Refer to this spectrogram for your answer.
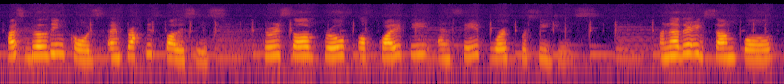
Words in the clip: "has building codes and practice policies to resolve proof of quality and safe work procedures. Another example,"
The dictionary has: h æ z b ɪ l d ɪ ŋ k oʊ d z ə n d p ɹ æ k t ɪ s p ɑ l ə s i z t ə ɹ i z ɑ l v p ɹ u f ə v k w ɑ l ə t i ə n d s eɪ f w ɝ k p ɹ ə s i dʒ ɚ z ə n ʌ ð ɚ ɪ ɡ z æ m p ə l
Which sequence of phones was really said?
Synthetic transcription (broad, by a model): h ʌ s b ɪ l d ɪ ŋ k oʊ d s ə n p ɹ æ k t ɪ s p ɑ l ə s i s t ə ɹ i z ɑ l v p ɹ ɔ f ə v k w ɑ l ə t i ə n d s eɪ f w ɝ k p ɹ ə s i dʒ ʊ s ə n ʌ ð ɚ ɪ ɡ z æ m p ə l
